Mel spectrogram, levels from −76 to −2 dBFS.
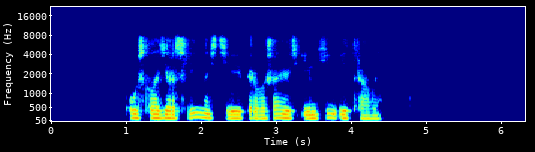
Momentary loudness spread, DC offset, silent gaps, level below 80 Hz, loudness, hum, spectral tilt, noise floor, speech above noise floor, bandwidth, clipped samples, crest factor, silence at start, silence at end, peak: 10 LU; under 0.1%; none; -62 dBFS; -25 LUFS; none; -6 dB/octave; -84 dBFS; 60 dB; 8.2 kHz; under 0.1%; 18 dB; 1.05 s; 1.9 s; -10 dBFS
